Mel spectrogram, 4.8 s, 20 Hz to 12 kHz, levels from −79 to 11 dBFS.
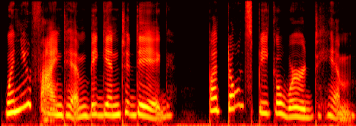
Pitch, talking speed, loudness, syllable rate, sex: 250 Hz, 175 wpm, -17 LUFS, 3.6 syllables/s, female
